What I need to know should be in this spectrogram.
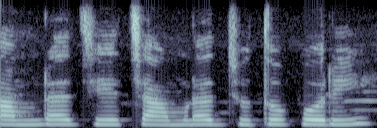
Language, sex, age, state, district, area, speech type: Bengali, female, 18-30, West Bengal, Uttar Dinajpur, urban, spontaneous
